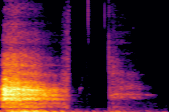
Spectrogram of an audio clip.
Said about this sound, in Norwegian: Jeg kan og gjespe.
